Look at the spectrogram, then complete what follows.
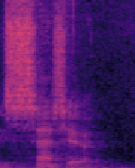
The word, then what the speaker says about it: satyr: But the way that she writes it is satyr. Yeah. Rhymes with flatter.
